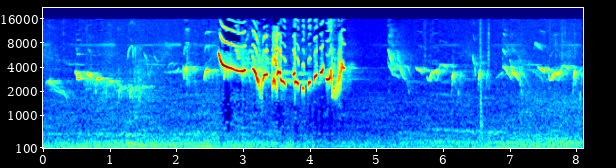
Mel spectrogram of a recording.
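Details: Oriental magpie-robin, soft-food-fed and eager to sing, calling wild birds: faint twitter, then a loud burst of wavering whistles and fast rattling notes, fading back to soft distant chirps.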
